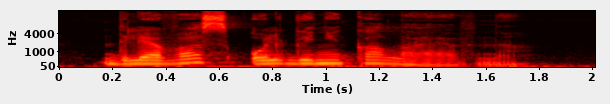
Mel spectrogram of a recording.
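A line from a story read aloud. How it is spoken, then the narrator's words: Dry curt interruption. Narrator (Russian): сухо оборвала я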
